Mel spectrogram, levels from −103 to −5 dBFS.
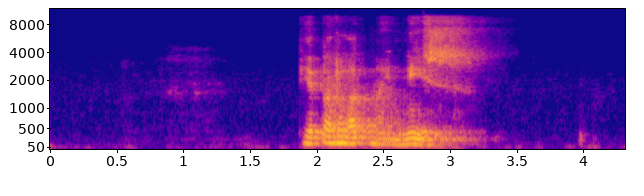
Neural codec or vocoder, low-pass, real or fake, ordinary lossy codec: vocoder, 22.05 kHz, 80 mel bands, Vocos; 9.9 kHz; fake; Opus, 32 kbps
